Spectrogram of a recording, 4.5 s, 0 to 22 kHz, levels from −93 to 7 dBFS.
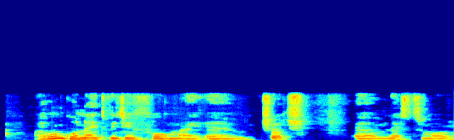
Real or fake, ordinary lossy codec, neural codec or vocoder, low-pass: real; none; none; 7.2 kHz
